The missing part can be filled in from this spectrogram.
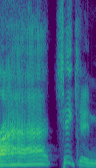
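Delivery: high, creaky voice. Retelling an interview answer about favorite food, imitating Jerry Jeudy. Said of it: "he said it like that".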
